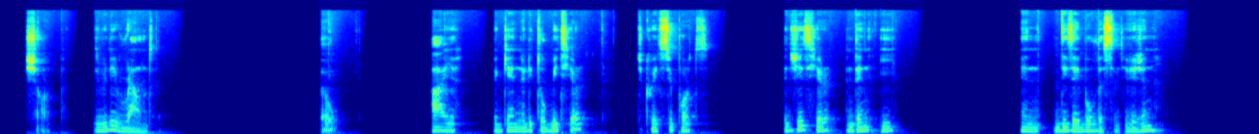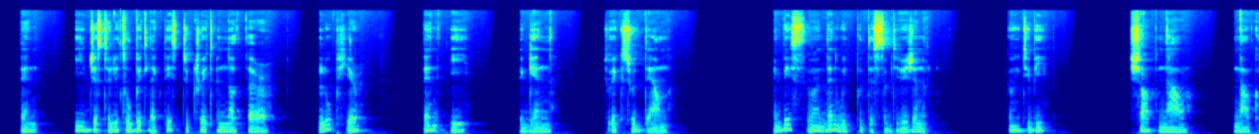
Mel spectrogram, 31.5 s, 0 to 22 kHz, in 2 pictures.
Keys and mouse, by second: 1.6 Tab, 3.0 z, 3.5 z, 3.8 z, 5.3 i, 10.9 e, 13.5 click, 15.2 g, 21.2 e, 25.9 click, 27.0 Tab.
